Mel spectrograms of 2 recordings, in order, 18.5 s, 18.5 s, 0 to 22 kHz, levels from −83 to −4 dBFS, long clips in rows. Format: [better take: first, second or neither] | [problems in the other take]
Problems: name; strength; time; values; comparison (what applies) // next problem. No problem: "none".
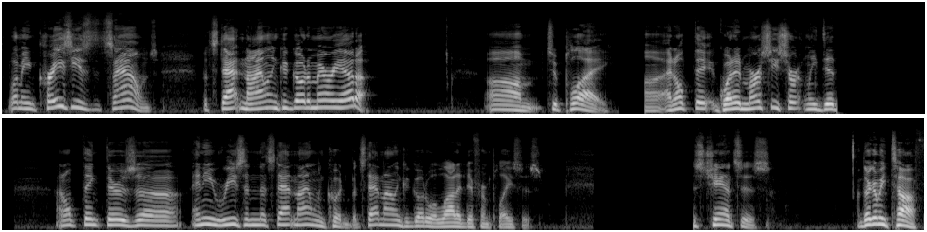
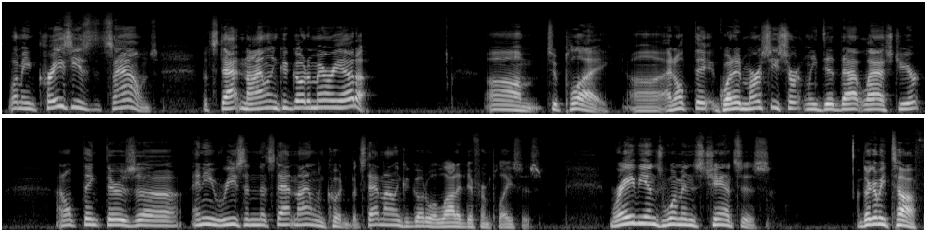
second | audio cutting out; at 6 s, at 8.5 s for 1 s and at 15 s for 1 s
